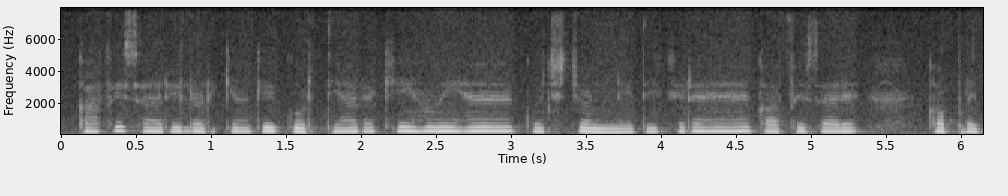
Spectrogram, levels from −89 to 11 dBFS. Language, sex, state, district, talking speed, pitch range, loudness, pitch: Hindi, female, Maharashtra, Aurangabad, 165 wpm, 225-240 Hz, -15 LUFS, 230 Hz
